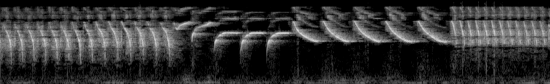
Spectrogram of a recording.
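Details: Master song of a canary meant to teach young canaries the ngeriwik sound: a fast high trill, then swooping rising-and-falling whistled notes in quick succession, ending in a dense, buzzy sustained trill.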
